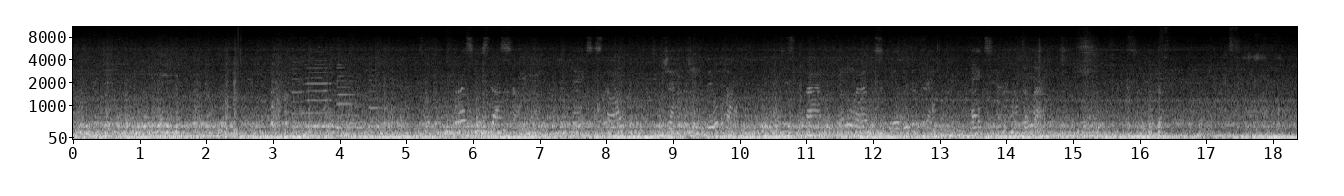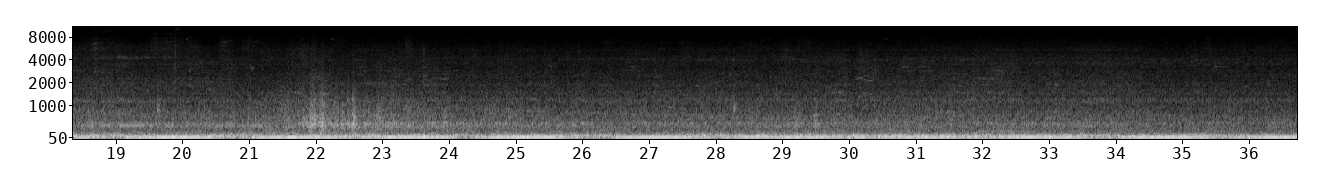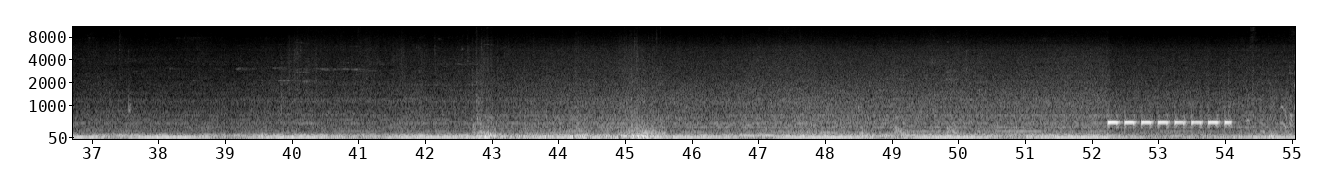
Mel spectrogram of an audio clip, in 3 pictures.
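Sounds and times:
electric train rumbling: 0.0 - 55.0.

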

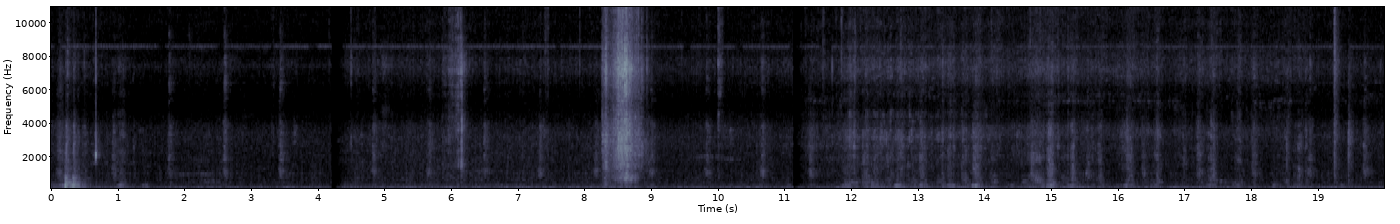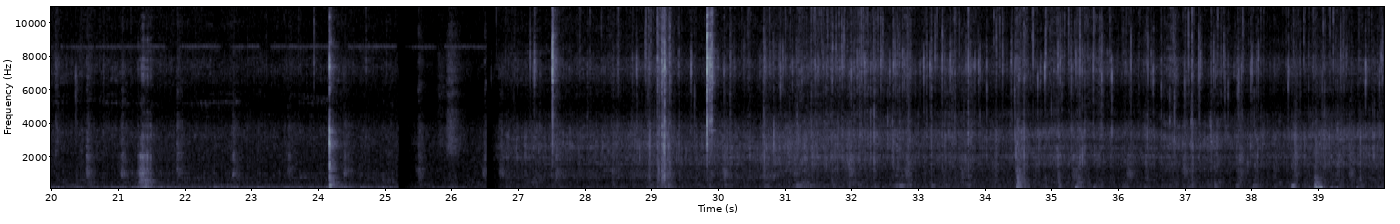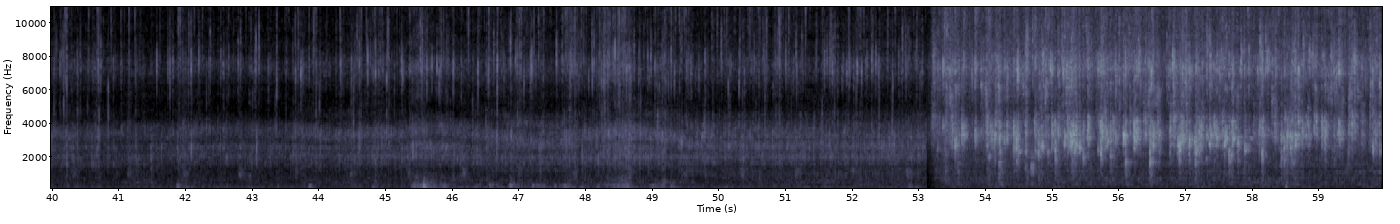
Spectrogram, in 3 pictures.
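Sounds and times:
sauce bubbling and crackling: 9.9 - 23.0, 26.6 - 59.9.

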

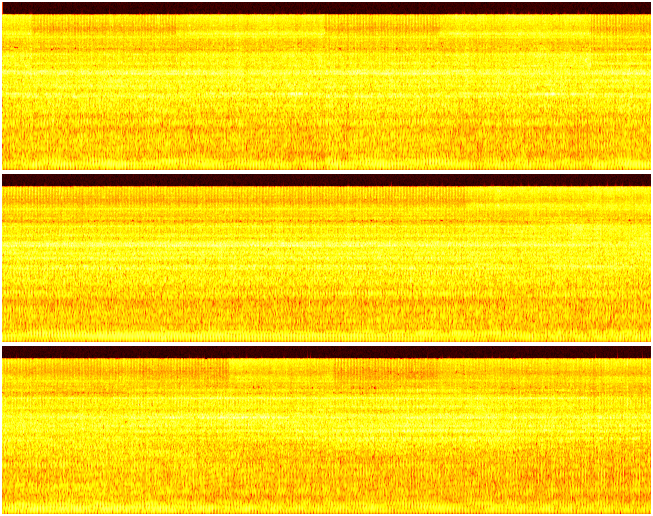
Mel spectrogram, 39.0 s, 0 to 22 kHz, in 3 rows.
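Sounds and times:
band saw mechanical drone: 0.0 - 38.9.

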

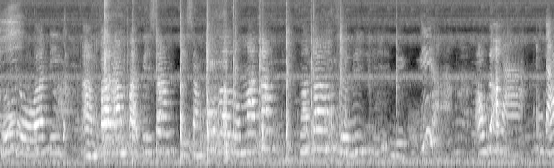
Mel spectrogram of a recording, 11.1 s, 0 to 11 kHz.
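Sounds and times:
children singing a chant: 0.0 - 11.0
hand clapping and slapping: 1.2 - 8.1.

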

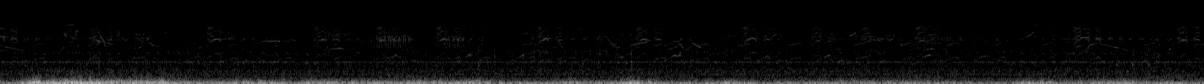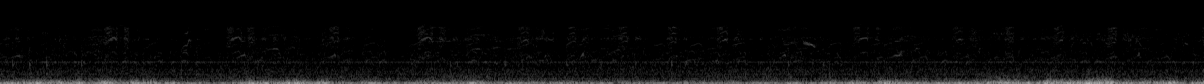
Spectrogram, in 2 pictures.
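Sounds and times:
birds chirping and calling: 0.0 - 24.0
low steady rumble: 0.0 - 24.0.

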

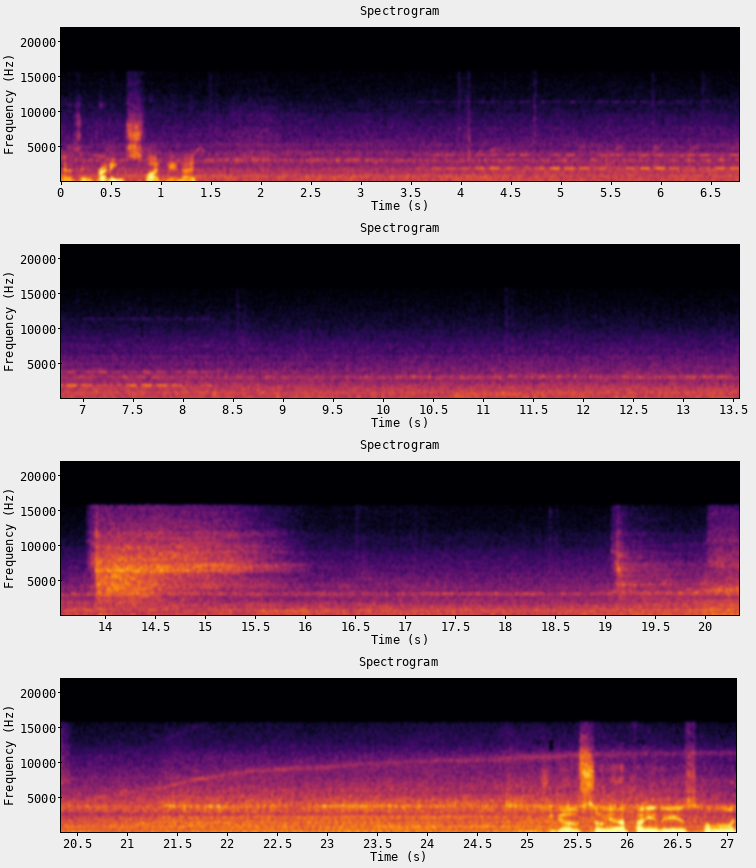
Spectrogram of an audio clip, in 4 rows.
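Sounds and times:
diesel train engine hum: 0.0 - 27.0
air brake hiss: 13.8 - 16.0, 19.0 - 20.4.

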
